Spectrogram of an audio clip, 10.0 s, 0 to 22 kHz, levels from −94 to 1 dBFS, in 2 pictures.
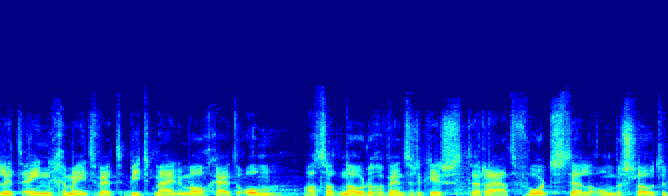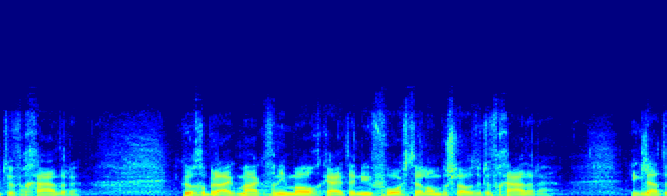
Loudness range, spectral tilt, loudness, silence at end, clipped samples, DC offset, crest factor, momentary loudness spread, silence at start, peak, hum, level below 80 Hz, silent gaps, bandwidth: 2 LU; -5.5 dB/octave; -34 LUFS; 0 s; under 0.1%; under 0.1%; 18 dB; 9 LU; 0 s; -16 dBFS; none; -74 dBFS; none; 11.5 kHz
